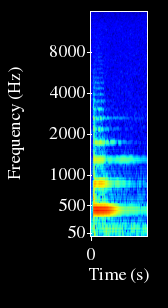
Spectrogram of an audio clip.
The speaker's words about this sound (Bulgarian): Да чуем друг тон от гамата. Да чуем тон, на който не е от гамата.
